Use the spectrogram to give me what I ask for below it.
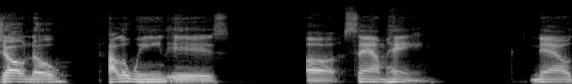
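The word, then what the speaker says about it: Samhain: So, Halloween, as y'all know, Halloween is uh Sam Hayne. Now, the way it would have been pronounced is sawing. Okay, sawing. But because I don't feel like doing all that, we're just going to say Sam Hayne.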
